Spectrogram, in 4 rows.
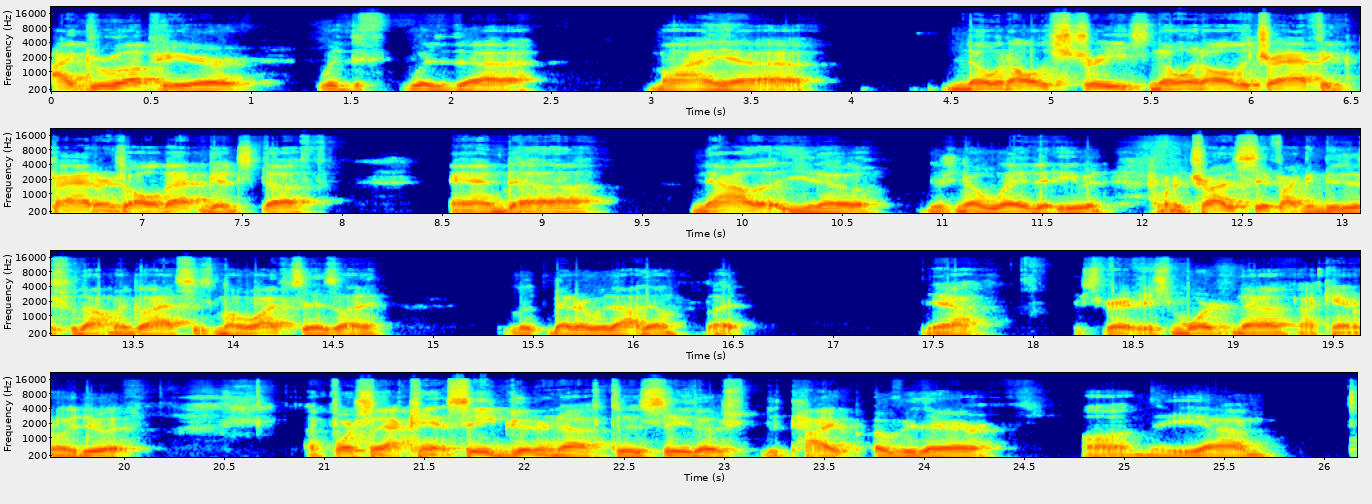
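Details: Adult man with Huntington's disease, about 10–12 years after diagnosis, real patient, who reports that talking is now challenging and his thinking is less methodical than two years ago: speech difficulty in Huntington's disease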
